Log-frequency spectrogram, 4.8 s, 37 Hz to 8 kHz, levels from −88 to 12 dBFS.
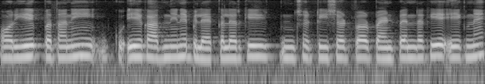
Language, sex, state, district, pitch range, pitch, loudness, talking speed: Hindi, female, Chandigarh, Chandigarh, 200-215 Hz, 205 Hz, -14 LUFS, 245 wpm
